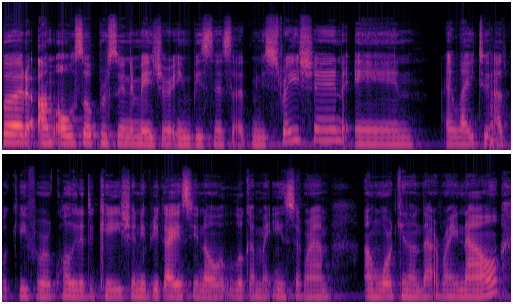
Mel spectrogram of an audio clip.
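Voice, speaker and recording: Speaking with a Spanish accent, a woman has a fairly low pitch. Her pace is fairly quick, and her pitch varies in an ordinary way. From Cuba. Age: 20s. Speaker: model and pageant queen. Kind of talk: interview.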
